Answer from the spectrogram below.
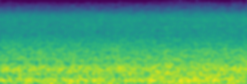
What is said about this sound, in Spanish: Mirad qué olas, tío.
